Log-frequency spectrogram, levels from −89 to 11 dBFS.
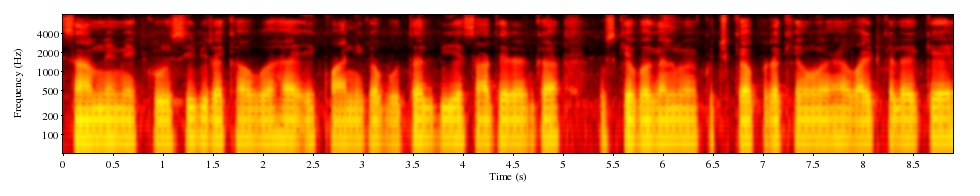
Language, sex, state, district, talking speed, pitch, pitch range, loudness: Hindi, male, Punjab, Kapurthala, 180 wpm, 85 Hz, 85-90 Hz, -21 LUFS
